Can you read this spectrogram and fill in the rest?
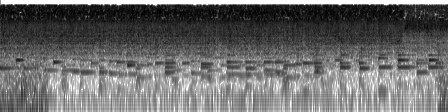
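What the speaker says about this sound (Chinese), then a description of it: "等佢自己慢慢煎熟嘅。" A Kyoto-style pork chop pan-fries undisturbed over medium heat, giving a constant, close sizzle with fine crackling; light background music plays underneath and no one talks.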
